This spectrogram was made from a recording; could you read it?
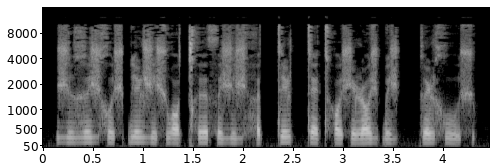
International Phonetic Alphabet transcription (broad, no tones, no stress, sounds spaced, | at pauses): ʒ ɨ ɣ ɘ ʒ x o ʃ ɓ i ɭ ʒ e ʃ w ɔ ǀʰ ɘ θ ɘ ʒ ɨ ʒ h ɐ tː i ɭ tː ɛ tʰ ɔ ʃ ɘ ɭ ɔ ʒ ɓ ɘ ʒ kː ɘ ɭ x u ʃ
